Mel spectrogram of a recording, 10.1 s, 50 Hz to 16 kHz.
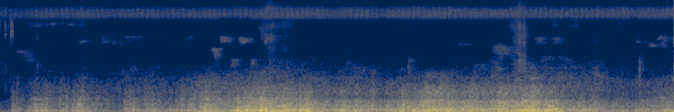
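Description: Electric thunderstorm on 11 June 2023, with a long, deep rumble of thunder rolling and swelling over steady rain, a distant, sustained roar that rises and lingers.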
